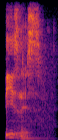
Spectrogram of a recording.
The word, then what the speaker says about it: business: Aqui, por exemplo, nós temos a palavra negócios, que é pronunciado business.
